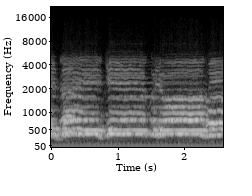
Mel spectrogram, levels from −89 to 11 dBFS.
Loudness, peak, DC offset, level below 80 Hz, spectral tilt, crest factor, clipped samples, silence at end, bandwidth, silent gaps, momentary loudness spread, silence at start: -18 LUFS; -6 dBFS; under 0.1%; -48 dBFS; -6 dB/octave; 12 dB; under 0.1%; 0 s; 5.6 kHz; none; 4 LU; 0 s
